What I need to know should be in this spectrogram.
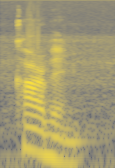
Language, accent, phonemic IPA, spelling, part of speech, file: English, US, /ˈkɑɹ.bən/, carbon, noun / verb, En-us-carbon.ogg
